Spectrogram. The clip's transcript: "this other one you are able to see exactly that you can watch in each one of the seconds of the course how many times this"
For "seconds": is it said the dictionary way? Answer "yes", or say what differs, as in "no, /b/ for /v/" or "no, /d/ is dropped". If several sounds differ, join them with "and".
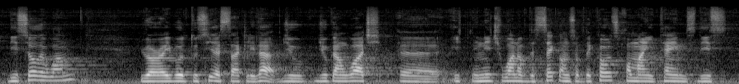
no, /s/ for /z/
